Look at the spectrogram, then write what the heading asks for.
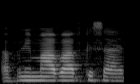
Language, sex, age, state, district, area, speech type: Hindi, female, 30-45, Uttar Pradesh, Azamgarh, rural, spontaneous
